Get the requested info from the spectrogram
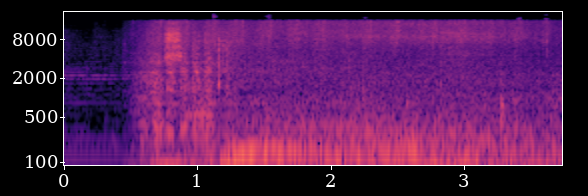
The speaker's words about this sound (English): is bouncing along in a truck. He's driving on a dirt road towards Mongolia's Altai Mountains.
